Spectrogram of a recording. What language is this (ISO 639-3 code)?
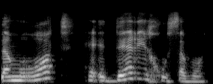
heb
